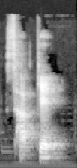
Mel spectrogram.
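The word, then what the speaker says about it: 酒: In the word SAKE, the sa is lower and KE has a higher pitch. SA↗️KE , the pitch goes up into the KE sound.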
